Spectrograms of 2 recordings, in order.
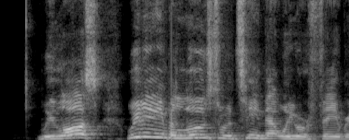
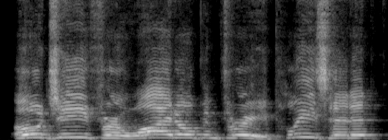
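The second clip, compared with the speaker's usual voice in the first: louder and higher, urging the shot in; hopeful shout; 5 semitones higher, 7 dB louder than usual. Real, not acted. Fan urging his player to hit the shot, loud hopeful call. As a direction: yell at the screen for the open three. Cheering a shot while watching.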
